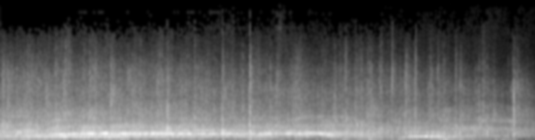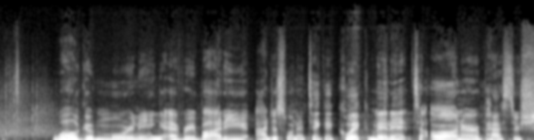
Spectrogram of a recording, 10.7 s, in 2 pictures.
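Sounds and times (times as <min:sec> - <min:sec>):
audience hand clapping: 0:00.0 - 0:06.0
speech: 0:05.9 - 0:10.6.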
